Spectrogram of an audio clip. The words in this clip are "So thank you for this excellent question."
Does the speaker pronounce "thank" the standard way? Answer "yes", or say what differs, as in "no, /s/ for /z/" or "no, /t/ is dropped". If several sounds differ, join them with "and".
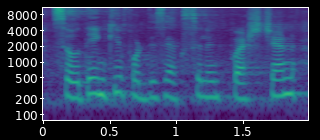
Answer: no, /t/ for /θ/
